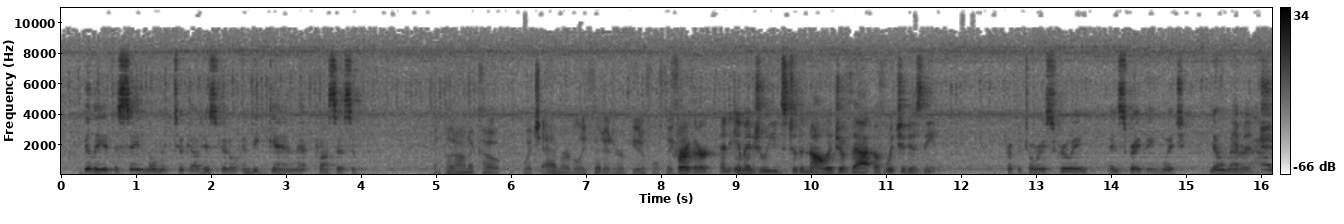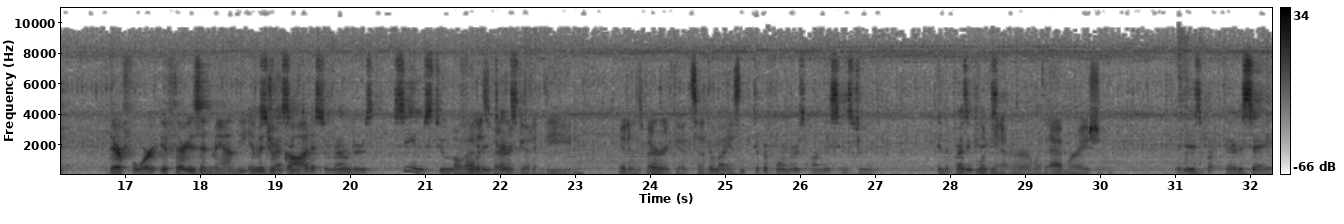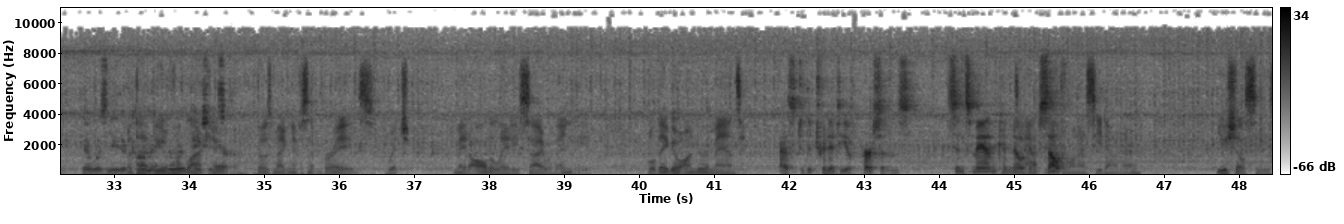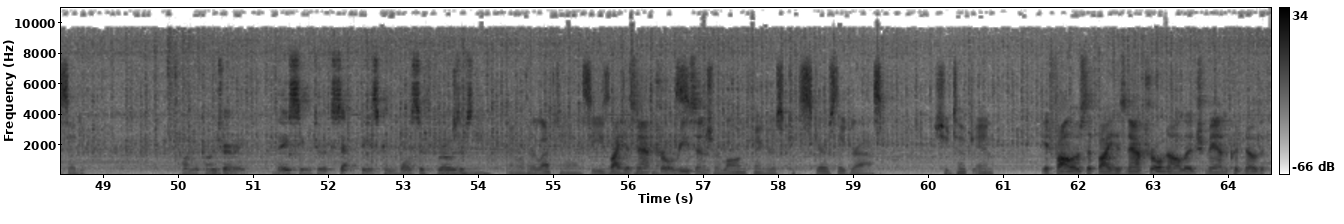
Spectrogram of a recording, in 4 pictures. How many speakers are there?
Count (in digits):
3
